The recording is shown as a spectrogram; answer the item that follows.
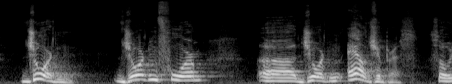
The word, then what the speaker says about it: Jordan: Okay, but of course in English they are both pronounced, they are both spelled like that, and they are both pronounced Jordan.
